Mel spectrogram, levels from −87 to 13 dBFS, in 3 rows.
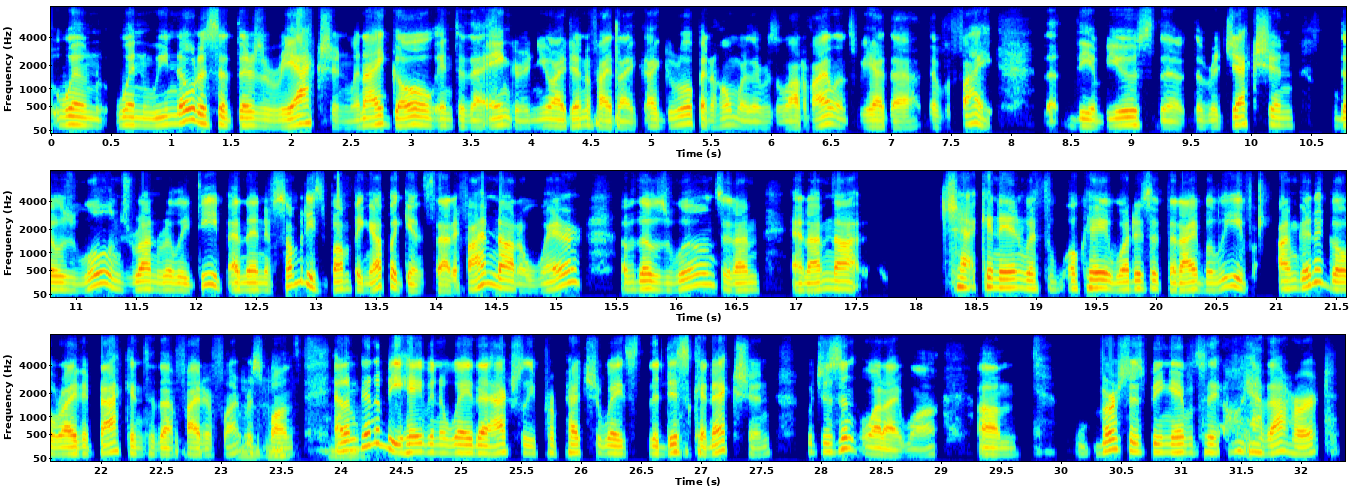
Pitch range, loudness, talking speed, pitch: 120-150 Hz, -18 LUFS, 220 wpm, 130 Hz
